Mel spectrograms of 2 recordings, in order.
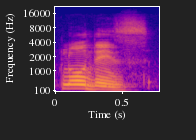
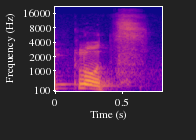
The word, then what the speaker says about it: clothes: people's kindly note here we don't pronounce this word closes I've had I've had a good number of you or pronouncing this word as claudi's we don't have Clos this you say clothes repeat after me say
